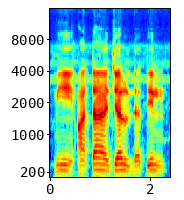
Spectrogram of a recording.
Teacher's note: ada ikhfa Hakiki karena hukum karena huruf ta tanwin bertemu Jim cara bacanya dengung satu atau satu setengah Alif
